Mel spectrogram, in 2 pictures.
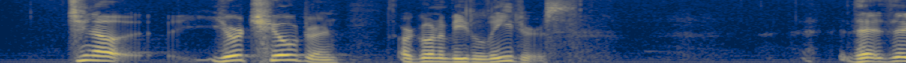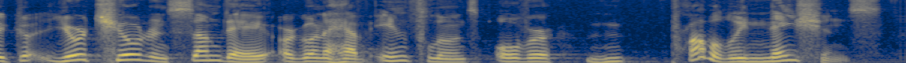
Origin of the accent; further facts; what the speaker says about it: California, United States; moved away as an adult; now in Australia; 40-some years ago, my wife and I came from Southern California. And we came here to Western Australia to help found a church and get something going, which is still here. It's up in Wanneroo.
